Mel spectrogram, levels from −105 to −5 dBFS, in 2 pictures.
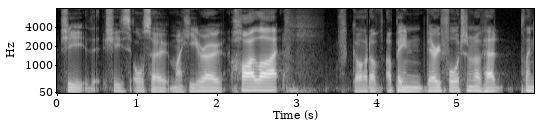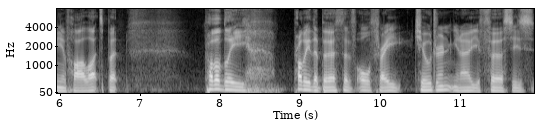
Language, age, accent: English, 30-49, Australian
